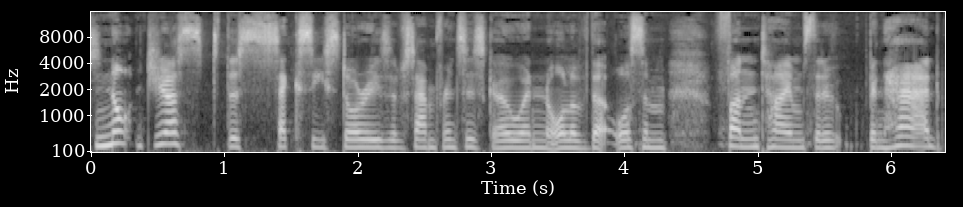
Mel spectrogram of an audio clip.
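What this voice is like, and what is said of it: Posh Southern English accent. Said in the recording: “my outrageous English accent ... Southern England? ... You can tell I'm from the South. My accent is posh.”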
